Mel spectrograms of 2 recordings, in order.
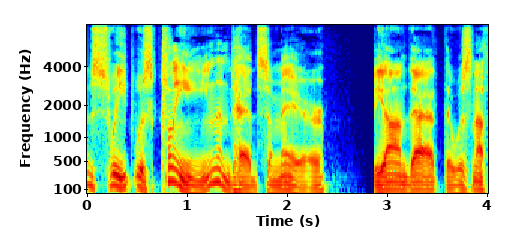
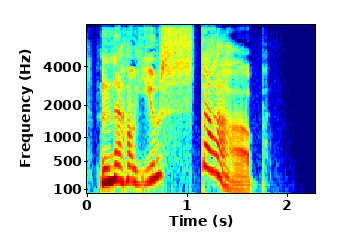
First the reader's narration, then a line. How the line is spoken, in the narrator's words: she giggled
